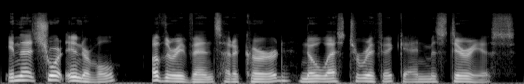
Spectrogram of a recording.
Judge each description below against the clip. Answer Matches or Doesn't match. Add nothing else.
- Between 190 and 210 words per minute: Doesn't match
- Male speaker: Matches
